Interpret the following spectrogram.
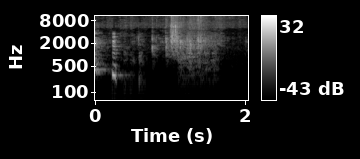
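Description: A plastic soda bottle's screw cap twisted open, releasing a short hiss of carbonation gas about a second in.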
